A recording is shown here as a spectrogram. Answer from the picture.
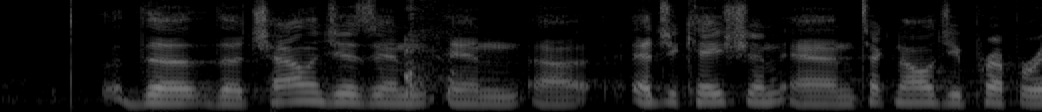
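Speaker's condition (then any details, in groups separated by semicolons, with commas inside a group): No condition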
